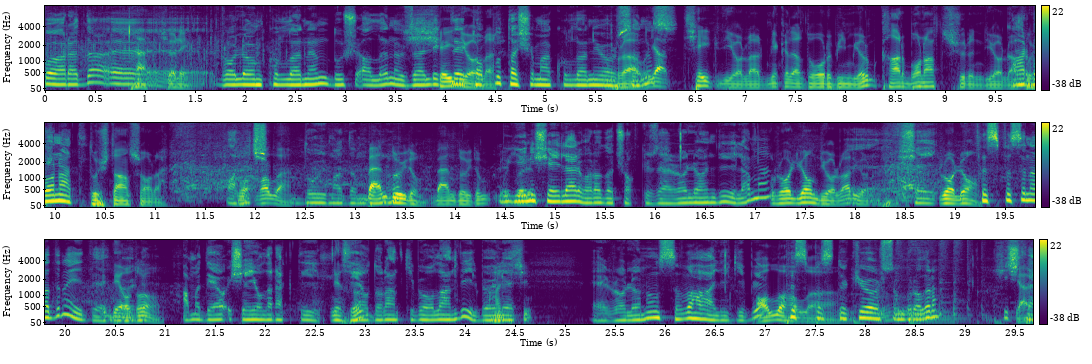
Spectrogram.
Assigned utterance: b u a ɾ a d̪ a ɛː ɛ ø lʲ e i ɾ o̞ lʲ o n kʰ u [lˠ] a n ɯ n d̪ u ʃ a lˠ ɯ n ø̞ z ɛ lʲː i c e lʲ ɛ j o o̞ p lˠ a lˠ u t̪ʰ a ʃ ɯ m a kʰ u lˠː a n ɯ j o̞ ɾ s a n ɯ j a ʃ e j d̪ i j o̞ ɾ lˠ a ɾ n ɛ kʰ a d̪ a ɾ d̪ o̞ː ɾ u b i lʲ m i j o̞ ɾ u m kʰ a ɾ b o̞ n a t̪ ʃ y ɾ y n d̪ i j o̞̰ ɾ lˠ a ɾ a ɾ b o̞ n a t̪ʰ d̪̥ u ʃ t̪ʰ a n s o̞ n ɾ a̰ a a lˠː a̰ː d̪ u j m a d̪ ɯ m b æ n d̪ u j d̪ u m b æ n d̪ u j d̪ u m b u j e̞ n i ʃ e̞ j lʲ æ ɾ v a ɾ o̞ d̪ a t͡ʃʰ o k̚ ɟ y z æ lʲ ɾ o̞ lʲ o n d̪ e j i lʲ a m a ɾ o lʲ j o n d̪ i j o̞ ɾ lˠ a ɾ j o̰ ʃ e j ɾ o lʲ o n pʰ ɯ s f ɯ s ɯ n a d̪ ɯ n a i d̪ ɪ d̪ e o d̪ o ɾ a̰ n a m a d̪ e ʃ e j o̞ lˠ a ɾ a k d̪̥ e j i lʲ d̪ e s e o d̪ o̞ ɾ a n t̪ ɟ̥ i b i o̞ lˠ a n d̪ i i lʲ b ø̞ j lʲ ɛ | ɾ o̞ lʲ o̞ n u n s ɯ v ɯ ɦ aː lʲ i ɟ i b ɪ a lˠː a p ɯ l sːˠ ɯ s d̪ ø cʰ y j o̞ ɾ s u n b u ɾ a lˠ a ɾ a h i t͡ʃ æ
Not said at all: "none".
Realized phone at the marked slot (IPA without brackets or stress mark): lˠː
